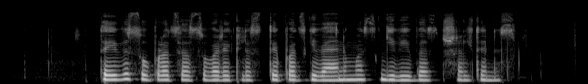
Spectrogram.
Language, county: Lithuanian, Vilnius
